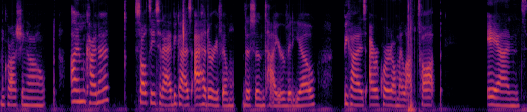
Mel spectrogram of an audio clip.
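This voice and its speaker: A woman's voice: medium pitch, steady tone, a little slow, a little hiss or hum. Woman, phone-recorded vlog; blunt, chatty, swears freely. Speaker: service dog handler. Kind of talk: casual vlog talk to camera. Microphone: phone camera mic.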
